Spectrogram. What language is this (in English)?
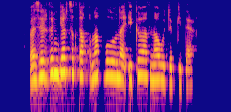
Bashkir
